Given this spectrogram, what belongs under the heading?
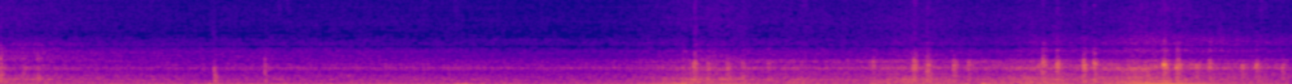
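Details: VW Tiguan: engine hum with scattered loose clatters as load shifts and revs build; owner asks what the noise is, drivetrain rattle on load change, suspects gearbox or dual-mass flywheel, unconfirmed.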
